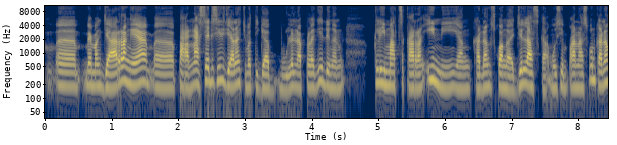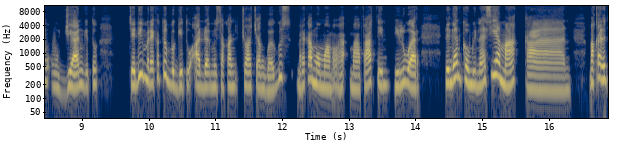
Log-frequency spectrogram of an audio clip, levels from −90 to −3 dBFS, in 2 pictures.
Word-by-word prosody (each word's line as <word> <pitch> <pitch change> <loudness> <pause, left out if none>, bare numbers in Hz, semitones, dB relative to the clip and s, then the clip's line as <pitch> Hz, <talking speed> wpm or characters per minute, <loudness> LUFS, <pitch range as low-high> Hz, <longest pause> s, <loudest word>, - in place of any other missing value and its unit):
eee, 190 -2 +1 0.2
memang 190 -2 0
jarang 185 +7 +7
ya 215 +4 +6
m - - -15
eee, 175 -1 -1
panasnya 210 +7 +3
di 235 - -4
sini 250 +1 -3
jarang 200 +2 +3
cuma 185 -3 -6
3 180 -1 -1
bulan. 165 +4 -7
Apalagi 180 +7 -3
dengan, 170 -3 -5 0.5
climate 200 -4 0
sekarang 175 0 +2
ini 185 -9 -2
yang 165 0 -4
kadang 180 +2 -1
suka 180 0 +3
nggak 155 -2 -1
jelas, 195 -3 +4
Kak. 155 - -6
Musim 170 +2 -6
panas 175 -1 +1
pun 270 - -3
kadang 225 +4 +2
hujan 180 - +1
gitu, 210 +3 -9 0.5
jadi 205 +10 +1
mereka 245 +3 -1
tuh 335 - 0
begitu 190 -3 -5
ada 185 0 0
misalkan 180 +1 -5
cuaca 185 -2 -3
yang 170 -2 -6
bagus 285 - -5
mereka 200 - -3
mau 200 -3 +1
ma 170 -1 -1
ma - - -7
ha - - -3
manfaatin 195 +4 -2
di 185 -1 -5
luar, 215 -6 +4 0.4
dengan 250 +8 +3
kombinasi, 240 - 0
ya 315 - +4
makan. 155 -6 -1 0.2
Makan 250 +7 +2
185 Hz, 185 wpm, -25 LUFS, 175-215 Hz, 0.5 s, jarang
